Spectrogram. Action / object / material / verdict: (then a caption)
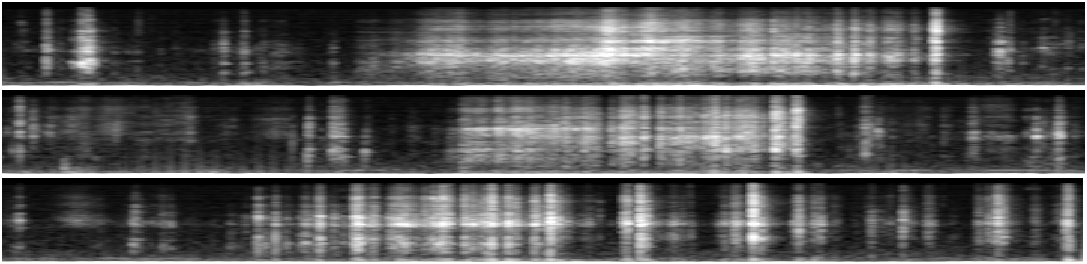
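scrape / soap bar scraped with a metal knife blade / soap / none. A metal knife blade scrapes a thin, dry beige bar of soap held between the fingers. Long, crunchy, bright shaving passes alternate with short crisp ticks and scratches, over a faint steady low hum.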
